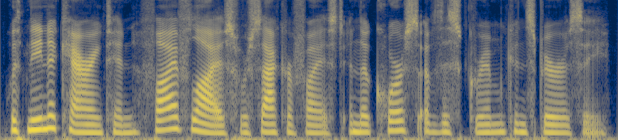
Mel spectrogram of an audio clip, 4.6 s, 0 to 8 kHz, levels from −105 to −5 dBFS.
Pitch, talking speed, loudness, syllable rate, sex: 180 Hz, 180 wpm, -19 LUFS, 5.8 syllables/s, female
